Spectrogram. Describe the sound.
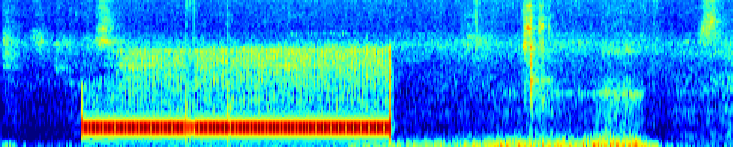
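An outgoing telephone call rings with no answer: one steady, mid-pitched ringback tone lasts about two seconds and then stops abruptly, followed by a softer stretch of low rumbling noise.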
